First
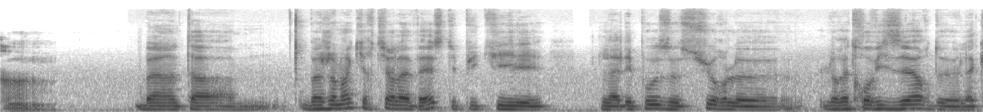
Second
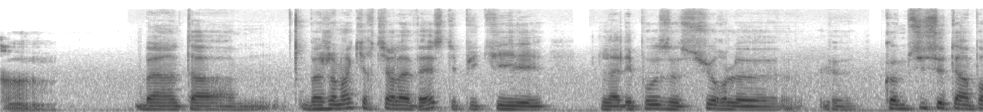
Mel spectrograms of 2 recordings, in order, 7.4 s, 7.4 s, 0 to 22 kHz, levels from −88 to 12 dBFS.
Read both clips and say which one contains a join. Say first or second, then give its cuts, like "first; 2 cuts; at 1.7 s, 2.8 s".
second; 1 cut; at 6.2 s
